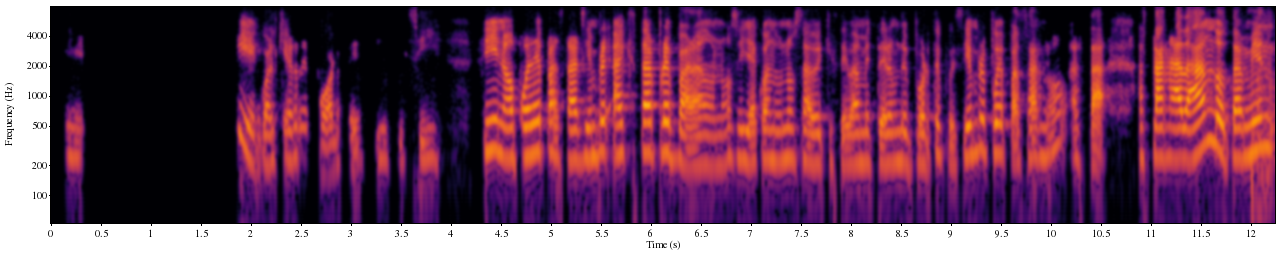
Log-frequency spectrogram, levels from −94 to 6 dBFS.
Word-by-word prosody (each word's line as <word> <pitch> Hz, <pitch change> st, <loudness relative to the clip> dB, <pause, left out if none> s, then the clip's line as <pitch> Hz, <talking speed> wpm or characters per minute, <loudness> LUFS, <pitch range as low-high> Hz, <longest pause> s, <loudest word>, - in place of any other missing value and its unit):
Sí. 245 Hz, -1 st, -17 dB, 1.5 s
Sí, 305 Hz, -11 st, -1 dB
en 210 Hz, -, -8 dB
cualquier 210 Hz, +3 st, -7 dB
deporte. 240 Hz, -1 st, -10 dB
Sí, 230 Hz, +1 st, -20 dB
sí, 110 Hz, -, -24 dB
sí. 115 Hz, 0 st, -18 dB, 0.4 s
Sí, 285 Hz, +1 st, +2 dB
no, 240 Hz, -2 st, +3 dB
puede 255 Hz, +3 st, +2 dB
pasar, 235 Hz, -4 st, +1 dB
siempre 250 Hz, +4 st, -1 dB
hay 255 Hz, +1 st, +2 dB
que 255 Hz, -, -17 dB
estar 270 Hz, +1 st, +4 dB
preparado, 245 Hz, -6 st, +2 dB
¿no?, 205 Hz, +1 st, -14 dB
o -, -, -10 dB
sea, 235 Hz, -1 st, -9 dB
ya 225 Hz, -, -3 dB
cuando 225 Hz, -1 st, -5 dB
uno 235 Hz, +1 st, -7 dB
sabe 225 Hz, -2 st, -3 dB
que 220 Hz, -, -20 dB
se -, -, -10 dB
va -, -, -1 dB
a -, -, -4 dB
meter 215 Hz, 0 st, -6 dB
a 215 Hz, -, -4 dB
un 220 Hz, -, -10 dB
deporte, 215 Hz, +5 st, -6 dB
pues, -, -, -14 dB
siempre 260 Hz, +4 st, -1 dB
puede 265 Hz, 0 st, -1 dB
pasar, -, -, -2 dB
¿no?, 320 Hz, +7 st, -10 dB
hasta -, -, -1 dB, 0.3 s
hasta 245 Hz, 0 st, +4 dB
nadando 240 Hz, +6 st, +6 dB
también. 265 Hz, +6 st, +1 dB
240 Hz, 200 wpm, -21 LUFS, 225-270 Hz, 1.5 s, nadando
